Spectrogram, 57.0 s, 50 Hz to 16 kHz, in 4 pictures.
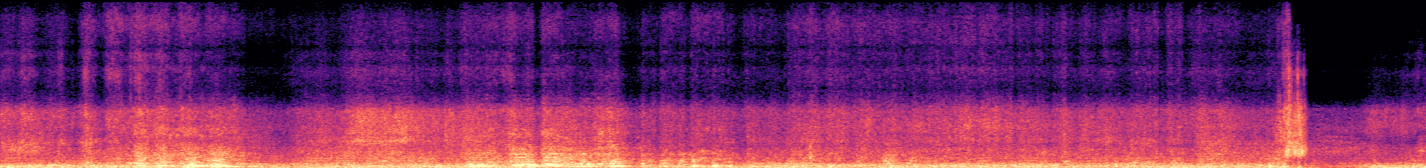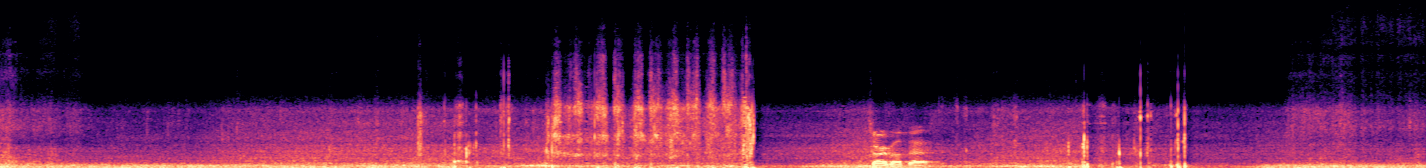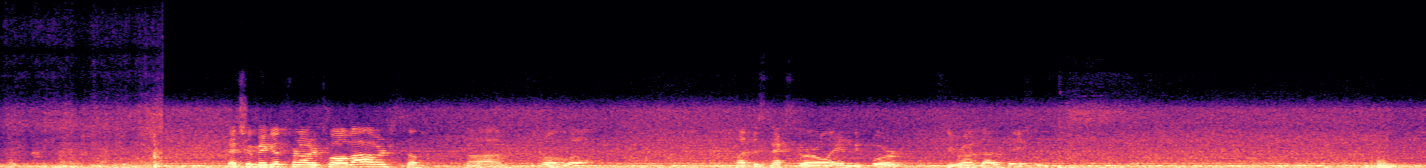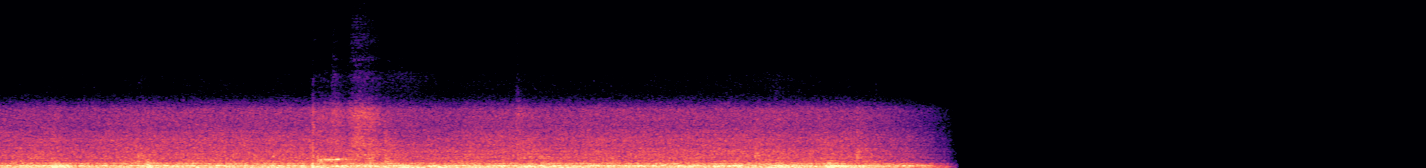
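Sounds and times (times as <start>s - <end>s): machinery hum: 0.0s - 52.4s.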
